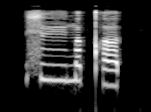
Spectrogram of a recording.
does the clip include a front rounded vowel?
yes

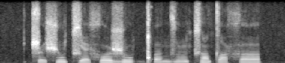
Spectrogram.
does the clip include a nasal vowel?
yes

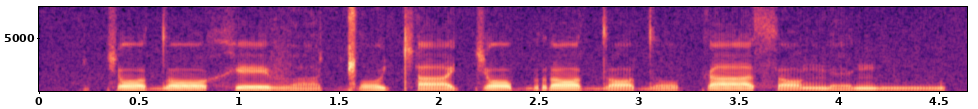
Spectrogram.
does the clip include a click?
yes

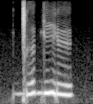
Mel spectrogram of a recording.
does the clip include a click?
yes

